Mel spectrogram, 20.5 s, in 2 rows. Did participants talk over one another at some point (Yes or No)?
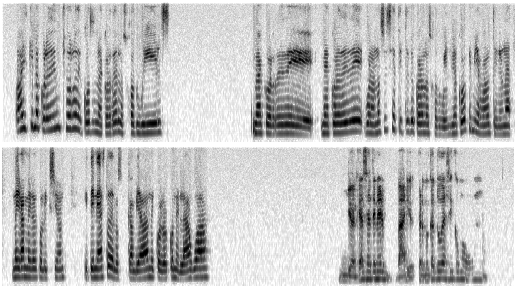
No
